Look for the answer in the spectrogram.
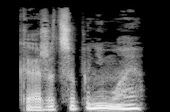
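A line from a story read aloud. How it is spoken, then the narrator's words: Soft. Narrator (Russian): мягко сказал я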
